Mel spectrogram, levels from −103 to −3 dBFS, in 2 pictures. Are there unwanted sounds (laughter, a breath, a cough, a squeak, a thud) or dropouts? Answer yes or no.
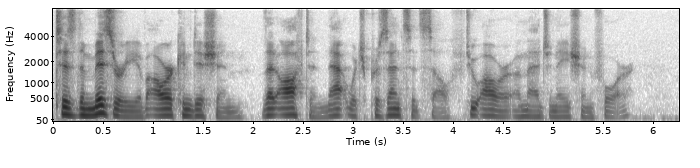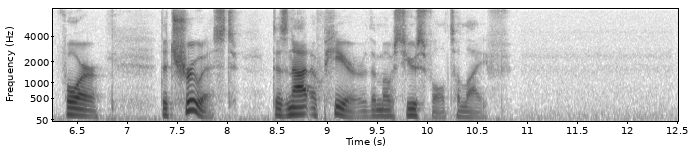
no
